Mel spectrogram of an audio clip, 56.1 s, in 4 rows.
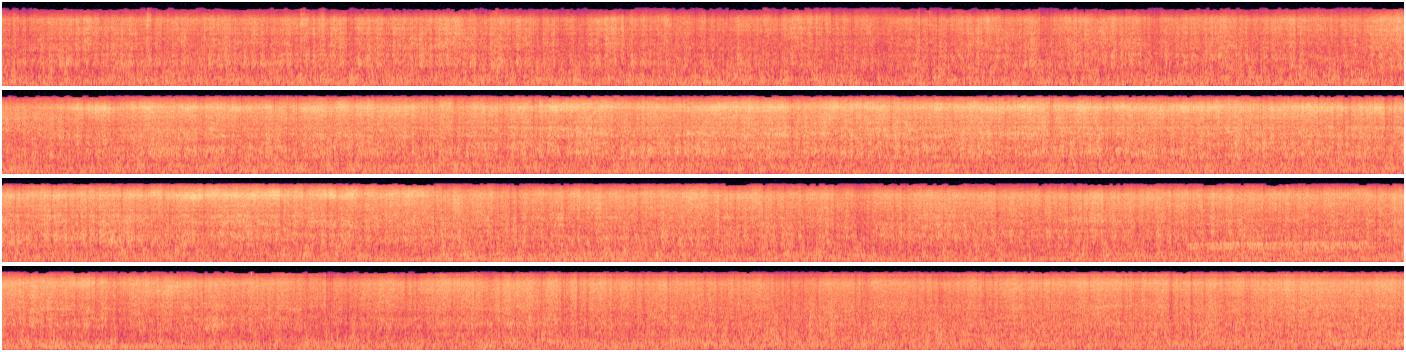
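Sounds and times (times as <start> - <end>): train wheels rolling on rails: 0.0 - 56.0
short pitched tone: 39.9 - 42.6.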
